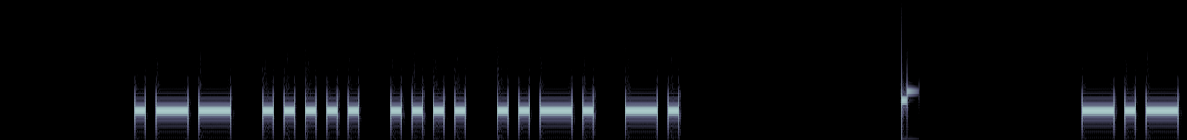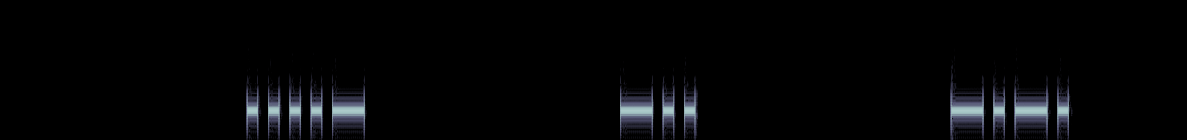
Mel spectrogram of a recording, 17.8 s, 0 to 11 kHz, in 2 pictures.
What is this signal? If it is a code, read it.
Morse code, heard as a keyed tone, about 15 wpm, spaced as for 7 wpm, 700 Hz. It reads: W5HFN K4DC
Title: USA Call Signs - 8x Character Spacing - 15wpm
